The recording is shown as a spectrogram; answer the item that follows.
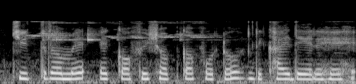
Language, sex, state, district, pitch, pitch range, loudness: Hindi, female, Assam, Kamrup Metropolitan, 255 Hz, 245-265 Hz, -13 LUFS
